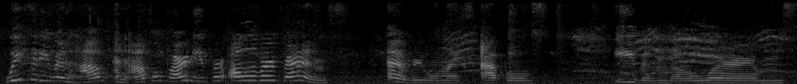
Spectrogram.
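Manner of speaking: plain reading voice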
